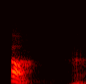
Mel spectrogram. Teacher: macam kita sakit tekak, macam ada kahak kan. Kha, pasti kan ada getaran tu. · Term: huruf kha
